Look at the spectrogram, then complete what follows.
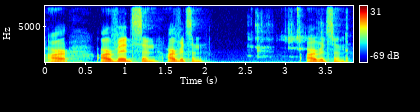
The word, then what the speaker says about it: Arvidsson: sarah's last name our arvidsson arvidsson arvidsson the art aardvarkson is how you pronounce it arvardson aard varsin it's like kind of like the animal but it's a-r-v-i-d i know i'm just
